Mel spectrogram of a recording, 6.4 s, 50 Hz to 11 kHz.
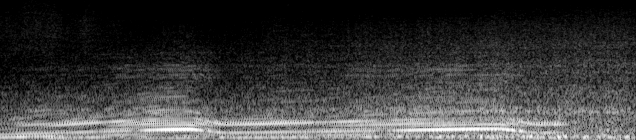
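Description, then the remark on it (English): A Pentastar V6 truck engine, driven with the top down, revs up steadily through the gears of its quick-shifting 8-speed ZF automatic transmission, climbing above 6,000 RPM, the pitch briefly dropping at each shift, with a constant rush of wind noise underneath; no one speaks. “So that was the acceleration of the Pentastar.”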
